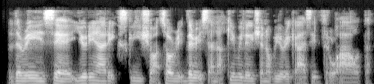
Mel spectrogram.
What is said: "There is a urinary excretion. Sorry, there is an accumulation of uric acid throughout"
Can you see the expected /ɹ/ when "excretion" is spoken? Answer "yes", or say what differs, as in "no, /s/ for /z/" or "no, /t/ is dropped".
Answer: yes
